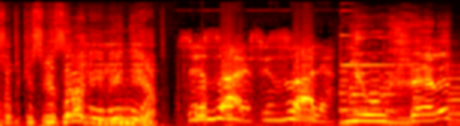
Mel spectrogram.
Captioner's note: speaks in a terribly hoarse voice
